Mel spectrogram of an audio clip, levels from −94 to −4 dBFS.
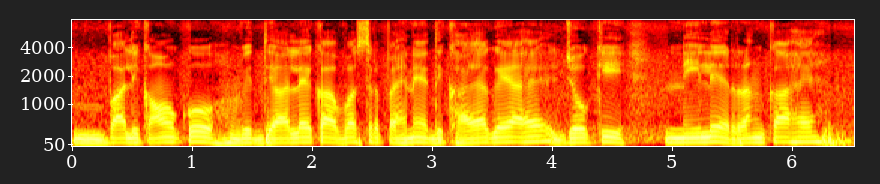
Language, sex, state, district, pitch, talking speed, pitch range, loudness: Hindi, male, Bihar, Gaya, 105 Hz, 140 wpm, 95-115 Hz, -17 LUFS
